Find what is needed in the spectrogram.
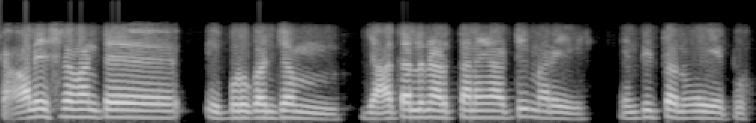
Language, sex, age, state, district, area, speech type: Telugu, male, 18-30, Telangana, Mancherial, rural, conversation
